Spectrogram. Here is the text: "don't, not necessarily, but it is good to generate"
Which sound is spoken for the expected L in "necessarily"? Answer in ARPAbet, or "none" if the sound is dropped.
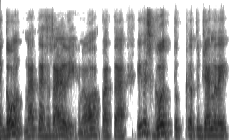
N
